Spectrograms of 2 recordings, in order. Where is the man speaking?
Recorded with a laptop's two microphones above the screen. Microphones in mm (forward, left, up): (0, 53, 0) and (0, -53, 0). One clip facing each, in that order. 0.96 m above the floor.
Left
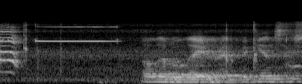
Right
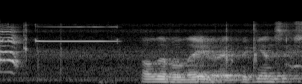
30° right (ahead or behind), 0.7 m.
